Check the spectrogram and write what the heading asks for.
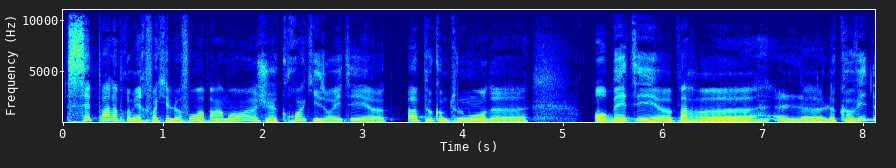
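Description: A man's voice: medium pitch, normal speed, warm tone, no echo, studio quality. A man hosting a casual podcast, talking in a hesitant way with many fillers and restarts. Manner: laughs at his own accent. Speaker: podcast host.

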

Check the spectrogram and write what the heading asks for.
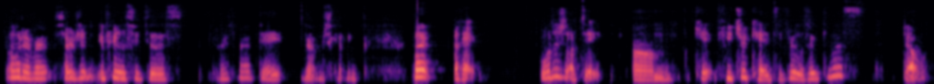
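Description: A teenage girl with a nasal voice, rambling fast through a casual solo vlog, full of "like". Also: mid-range voice, creaky, dark tone, husky, dry recording, dull audio. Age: teens. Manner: fast-talking, scattered, full of "like". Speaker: student vlogger.

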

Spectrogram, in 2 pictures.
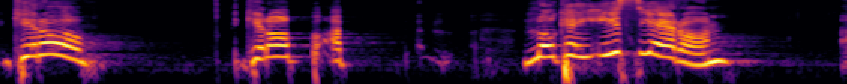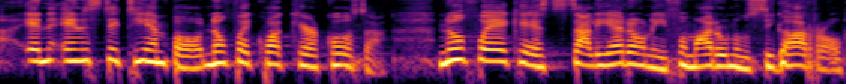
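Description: High-voiced woman preaching in a hall. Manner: impassioned, acts out God's voice, many restarts. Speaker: pastor. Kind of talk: sermon.

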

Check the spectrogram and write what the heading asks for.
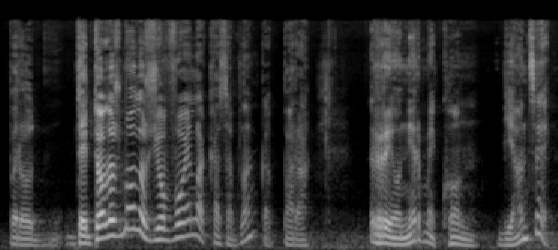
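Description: A man speaking as a suspicious fellow heading to a meeting, in slow, simple, repeated sentences. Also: mid-range voice, huge pitch swings, darkish tone, breathy edge, heavily acted. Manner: slow, simple, repetitive storytelling.

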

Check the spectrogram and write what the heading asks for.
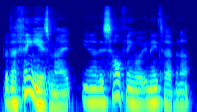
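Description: A man playing a blokey Australian bro who gives dubious advice in a satirical monologue, with a husky, laddish way of talking. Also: mid-range voice, animated, fast talker, darkish tone. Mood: matter-of-fact. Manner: laddish, drops "mate" and "bloody" constantly.

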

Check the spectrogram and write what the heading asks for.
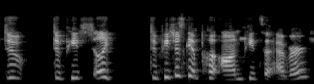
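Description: A young woman co-hosting a casual podcast chat, giggly and quick to laugh. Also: high voice, lively intonation, bright, forceful tone. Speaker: podcast co-host.

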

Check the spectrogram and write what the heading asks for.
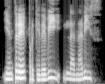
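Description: A woman's voice: mid-range voice, fairly even intonation, normal speed, no echo, clean studio sound. A young woman with an Argentine Rioplatense accent telling anecdotes as a podcast co-host in casual chat, and repeating words for effect.

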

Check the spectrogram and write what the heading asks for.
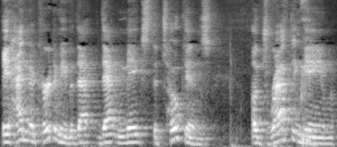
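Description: A man co-hosting a podcast, thinking out loud in a rambling, casual way. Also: fairly high pitch, animated, measured pace, recorded from a distance. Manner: rambling, thinks aloud with fillers. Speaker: podcast co-host. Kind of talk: casual board game podcast chat. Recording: roomy sound, a bit off mic.

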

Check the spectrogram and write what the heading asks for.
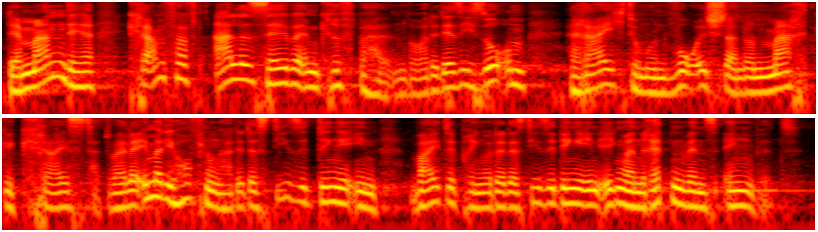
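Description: A male pastor preaching a sermon in a casual storytelling way, jumping between loud bursts and hushed whispers. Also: mid-range voice, normal speed. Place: church hall. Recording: long hall reverb.

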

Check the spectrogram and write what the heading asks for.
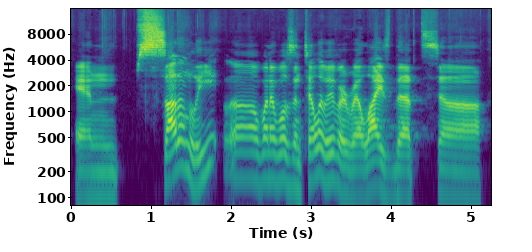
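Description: A man's voice: medium pitch, bright, forceful tone, dry recording. A middle-aged man born in Ukraine, a company CEO telling his story as an interview guest, with many hesitant fillers.

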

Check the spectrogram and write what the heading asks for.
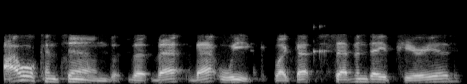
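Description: A podcast host with a mid-range voice speaks slowly, telling stories in a casual chat and lively mimicking the people he quotes, often restarting his sentences. The recording is dry and tinny like a phone, with a little hiss or hum.

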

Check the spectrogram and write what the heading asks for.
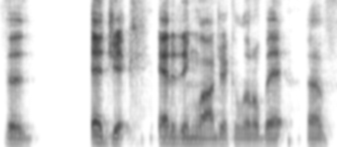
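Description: A man co-hosting a podcast in casual chat, making his points in a measured, reasoned way. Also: on the low side, level tone, a bit bright, clear, resonant tone. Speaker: podcast co-host.

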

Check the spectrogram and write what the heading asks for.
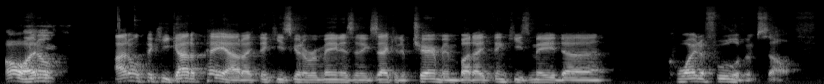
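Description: Low-voiced rambling man, echoey room. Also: fairly bright tone. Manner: loose, rambling delivery full of "you know". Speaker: podcast co-host. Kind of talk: casual chat.

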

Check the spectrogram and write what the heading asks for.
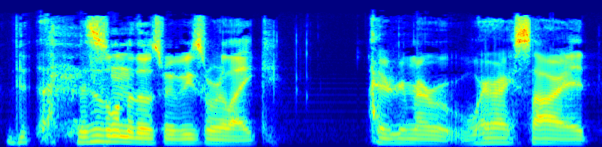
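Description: A man co-hosting a casual movie podcast. He talks in a relaxed, thoughtful way and often trails off and starts over. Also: fairly low pitch, a little fast, no echo, studio quality. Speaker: podcast co-host. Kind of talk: casual chat.

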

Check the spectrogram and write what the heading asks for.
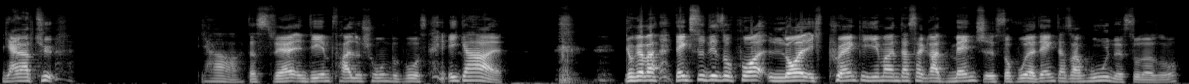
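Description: A young man chatting loosely and excitably with a friend, dropping slang. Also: on the high side, normal speed. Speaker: co-host. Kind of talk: casual chat.

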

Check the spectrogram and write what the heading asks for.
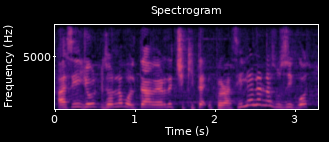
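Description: A woman's voice: quick pace, faint music behind. A woman with a Mexican Spanish accent, talking expressively on a casual panel show. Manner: expressive, swings her pitch widely.

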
